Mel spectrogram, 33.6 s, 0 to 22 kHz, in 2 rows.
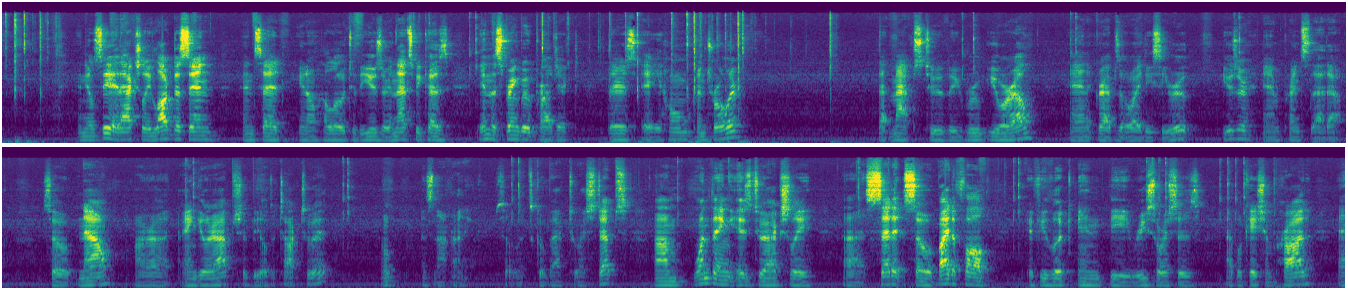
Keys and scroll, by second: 6.5 shift+super+o.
